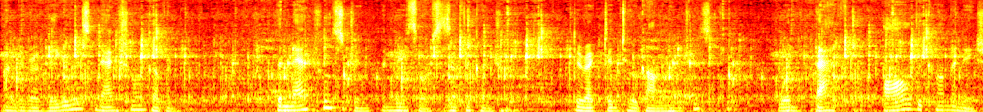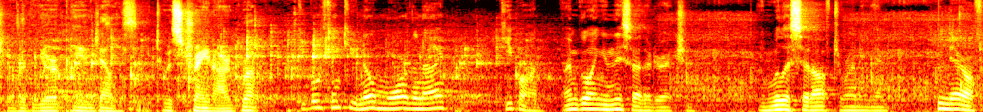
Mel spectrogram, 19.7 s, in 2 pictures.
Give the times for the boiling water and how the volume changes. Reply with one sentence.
You can hear the boiling water from 0.0 to 19.6 s, getting quieter.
